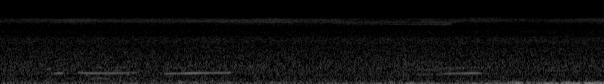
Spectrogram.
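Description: Three soft, even hooting calls from a bird, the third after a pause of about two seconds, over a steady high-pitched hum of insects. A low rumble rises near the end.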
